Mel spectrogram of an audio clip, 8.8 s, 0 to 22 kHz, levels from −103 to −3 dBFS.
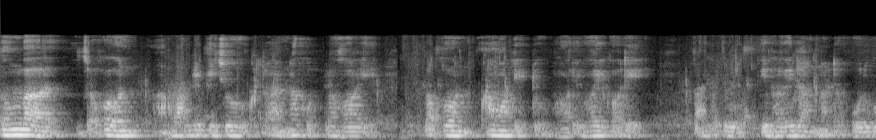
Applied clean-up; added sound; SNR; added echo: neural separator model SepFormer DNS4.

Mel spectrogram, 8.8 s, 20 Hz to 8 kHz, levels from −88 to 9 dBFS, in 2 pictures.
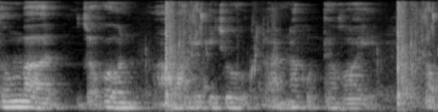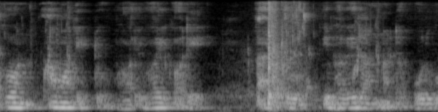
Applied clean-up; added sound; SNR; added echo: none; Bathtub (filling or washing) / Water / Splash, splatter; 5 dB; reverberation time 0.4 s.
